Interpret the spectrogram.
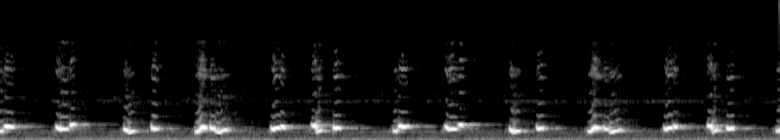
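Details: Female sooty-headed bulbul in breeding condition calling a male: a brisk run of short, bright, slurred chirps, several per second, each note dipping or rising, over a faint low hum.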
